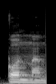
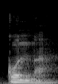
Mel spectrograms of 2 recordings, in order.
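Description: First: কন্যা said "kawnna", with open aw; mistaken open vowel. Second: কন্যা said "konna", with a rounded o; correct o-like vowel. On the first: Teacher showing the error to avoid, "kawnna". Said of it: "কন্যা নয়". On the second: Teacher correcting the error for learners, "konna". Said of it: "শব্দটির উচ্চারণ হবে". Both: Shown as a demonstration.

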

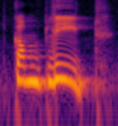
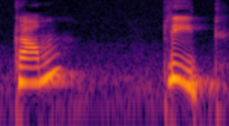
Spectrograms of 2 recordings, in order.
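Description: First: Said in the usual way. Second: Slow "कंप्लीट" as com, pause, plete; split into syllables. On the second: Shown as a demonstration. Teacher counting two syllables for pupils, syllable by syllable. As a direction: break "कंप्लीट" into two drawn-out beats. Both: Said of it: "so we have two syllables".

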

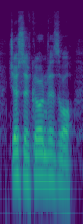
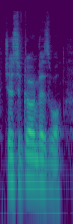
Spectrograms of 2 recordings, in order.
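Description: The two takes are said the same way.

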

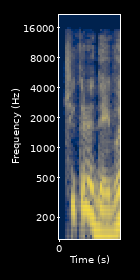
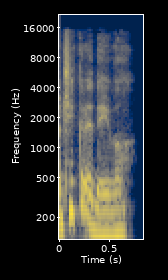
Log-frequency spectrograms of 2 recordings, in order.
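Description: First: A higher, insistent cry; flinging the words back at him; first, heated take of the phrase; irritated outburst. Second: Said in the usual way. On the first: A narrator's reading. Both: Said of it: "gridò Alyosha irritato".

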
